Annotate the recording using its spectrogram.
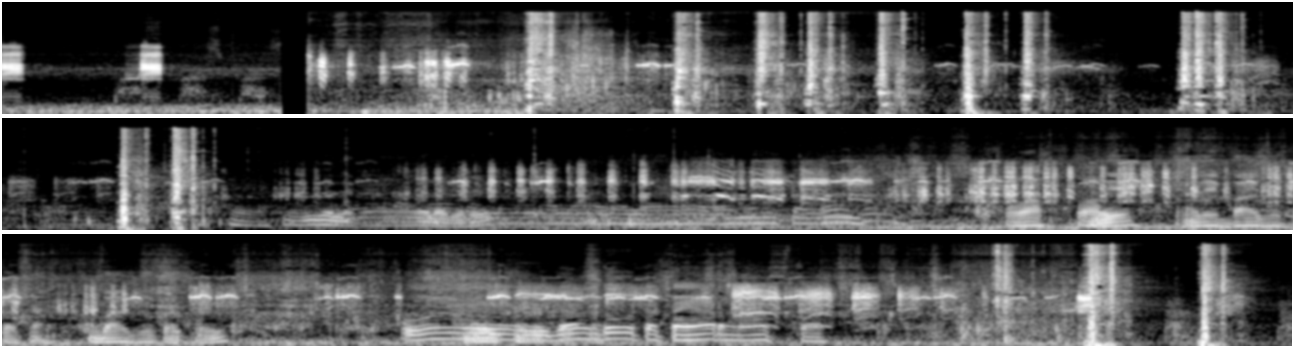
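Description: Flocks of ducks call overhead.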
